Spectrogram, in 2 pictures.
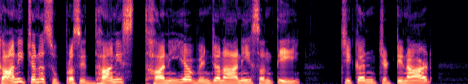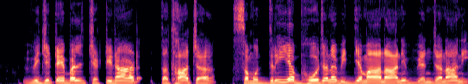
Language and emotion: Sanskrit, neutral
